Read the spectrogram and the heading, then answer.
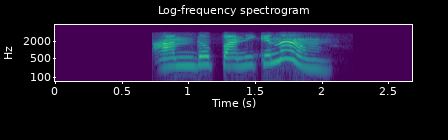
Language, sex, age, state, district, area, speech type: Santali, female, 30-45, West Bengal, Malda, rural, conversation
